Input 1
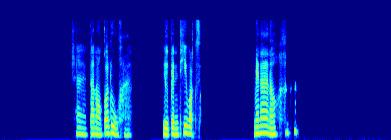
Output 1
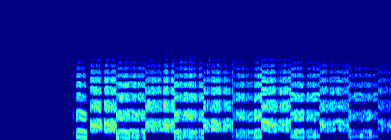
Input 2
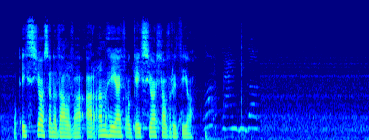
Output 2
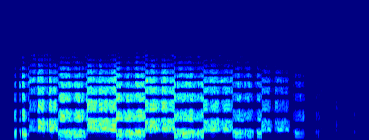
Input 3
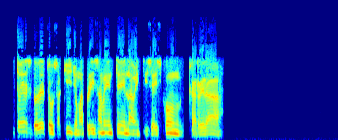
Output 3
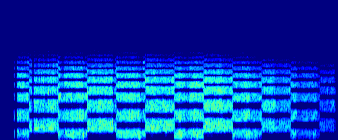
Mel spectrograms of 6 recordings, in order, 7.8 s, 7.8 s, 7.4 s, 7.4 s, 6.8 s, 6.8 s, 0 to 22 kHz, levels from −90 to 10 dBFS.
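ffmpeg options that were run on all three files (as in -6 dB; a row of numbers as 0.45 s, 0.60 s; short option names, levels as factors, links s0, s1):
-af "agate=range=0.0224:threshold=0.002:ratio=3:detection=peak,apsyclip=2.51,aresample=11025,aeval=exprs='sgn(val(0))*max(abs(val(0))-0.0119,0)':c=same,aresample=44100,aeval=exprs='(tanh(11.2*val(0)+0.45)-tanh(0.45))/11.2':c=same,aeval=exprs='0.0316*(abs(mod(val(0)/0.0316+3,4)-2)-1)':c=same,highpass=f=270:t=q:w=0.5412,highpass=f=270:t=q:w=1.307,lowpass=f=2400:t=q:w=0.5176,lowpass=f=2400:t=q:w=0.7071,lowpass=f=2400:t=q:w=1.932,afreqshift=-91,aecho=1:1:550|1045|1490|1891|2252:0.631|0.398|0.251|0.158|0.1,afftfilt=real='re*gt(sin(2*PI*0.86*pts/sr)*(1-2*mod(floor(b*sr/1024/280),2)),0)':imag='im*gt(sin(2*PI*0.86*pts/sr)*(1-2*mod(floor(b*sr/1024/280),2)),0)':win_size=1024:overlap=0.75,volume=1.78"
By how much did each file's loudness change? -9.5 LU, -1.0 LU, -21.5 LU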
